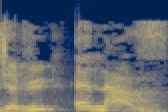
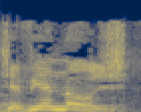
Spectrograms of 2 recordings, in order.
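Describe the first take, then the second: First: The last word has a plain vowel and ends 'z'. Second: The last word has a nasal vowel and ends 'zh'.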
